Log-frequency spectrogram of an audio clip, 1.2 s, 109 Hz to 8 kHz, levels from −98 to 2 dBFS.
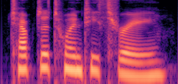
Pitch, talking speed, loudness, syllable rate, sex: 200 Hz, 150 wpm, -19 LUFS, 5.1 syllables/s, female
